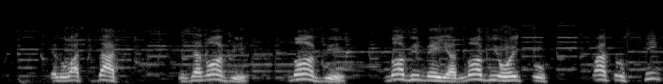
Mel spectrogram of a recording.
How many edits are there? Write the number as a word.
one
